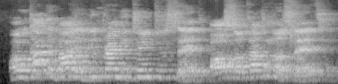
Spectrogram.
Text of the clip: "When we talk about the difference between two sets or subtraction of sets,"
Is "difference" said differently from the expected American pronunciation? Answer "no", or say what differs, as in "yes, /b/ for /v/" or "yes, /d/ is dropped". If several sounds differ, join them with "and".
yes, /s/ is dropped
